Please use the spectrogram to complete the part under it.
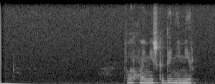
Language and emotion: Russian, neutral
